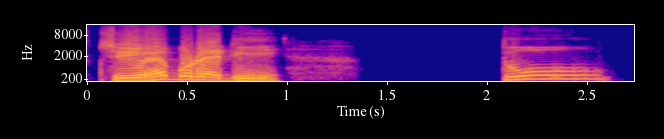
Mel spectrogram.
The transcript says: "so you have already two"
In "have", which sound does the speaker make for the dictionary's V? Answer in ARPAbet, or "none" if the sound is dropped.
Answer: B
